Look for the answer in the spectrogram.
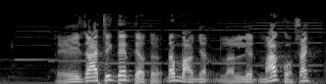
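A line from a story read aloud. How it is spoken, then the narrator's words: Loud shout. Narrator (Vietnamese): Cổn Châu hiệp quát to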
